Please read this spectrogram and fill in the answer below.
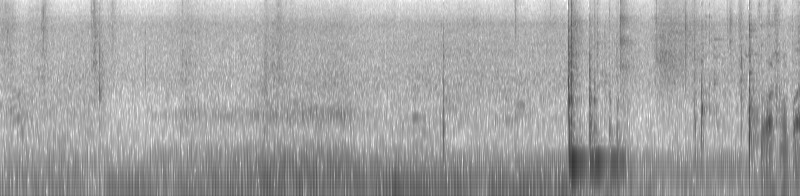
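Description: Metal parts of a vacuum brake booster being handled: one loud, sharp metallic clank about two-thirds of the way in, then lighter clicks and clinks. A low rumble runs underneath.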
